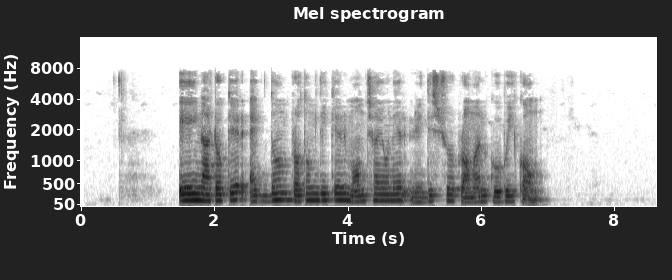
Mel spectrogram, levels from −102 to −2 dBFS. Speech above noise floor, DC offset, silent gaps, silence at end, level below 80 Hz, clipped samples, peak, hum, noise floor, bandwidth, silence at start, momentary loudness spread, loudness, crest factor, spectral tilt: 62 dB; under 0.1%; none; 1.7 s; -54 dBFS; under 0.1%; -2 dBFS; none; -81 dBFS; 7.6 kHz; 1.45 s; 11 LU; -20 LUFS; 18 dB; -7.5 dB/octave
